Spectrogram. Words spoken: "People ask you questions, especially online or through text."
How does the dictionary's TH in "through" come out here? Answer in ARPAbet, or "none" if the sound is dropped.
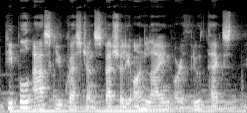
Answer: TH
